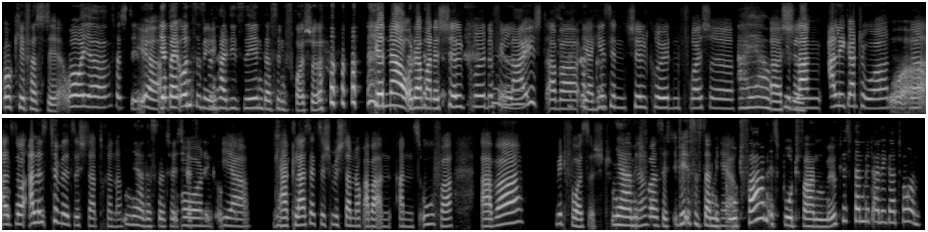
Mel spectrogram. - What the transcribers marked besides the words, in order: laugh; chuckle; distorted speech; "tummelt" said as "tümmelt"
- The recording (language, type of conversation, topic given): German, unstructured, Wie verbringst du deine Freizeit am liebsten?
